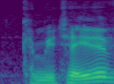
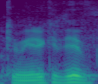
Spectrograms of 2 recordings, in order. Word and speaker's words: commutative: And that's commutative, I think is how you actually pronounce that, but I always call it the communicative property because apparently I'm bad at pronouncing things for most of my life.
